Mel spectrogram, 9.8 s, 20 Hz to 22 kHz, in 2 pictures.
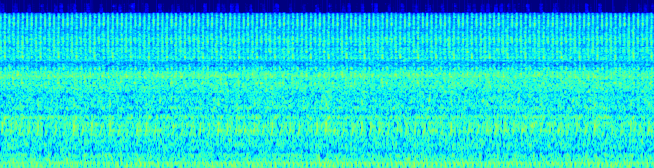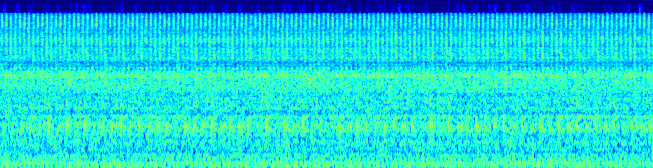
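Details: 2008 Honda Fit (Jazz) 1.5L, 120k miles, automatic non-CVT: fast, light rattle of three to four taps a second at warm idle. It is absent when cold and at higher rpm. Valves adjusted, no oil use, no check-engine light. Owner suspects piston slap; source unconfirmed.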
